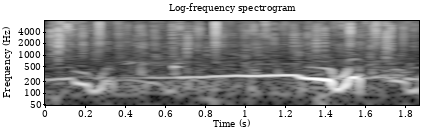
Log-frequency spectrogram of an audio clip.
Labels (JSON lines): {"label": "biophony, cascading saw", "recorder": "SoundTrap 600 or HydroMoth"}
